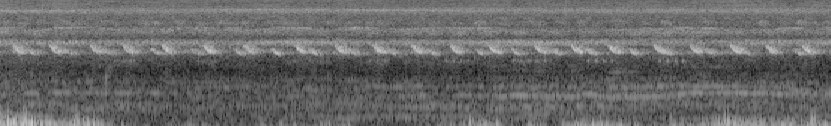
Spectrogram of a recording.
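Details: Night call of a large leaf katydid (belalang daun, locally ciang ciang) that sits in jackfruit trees: rapid high chirps repeated roughly four times a second, bird-like in tone, with low rumbling noise in the background.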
